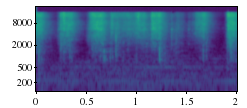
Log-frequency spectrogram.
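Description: Oracle card deck being shuffled by hand: a quick series of short papery rustles as the cards slide over one another.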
